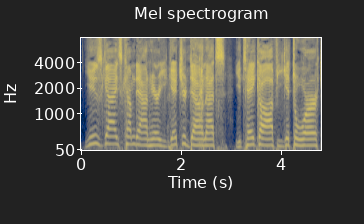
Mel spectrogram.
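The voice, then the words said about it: Put-on Philadelphia accent. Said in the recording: “That's a perfect Philly guy right there. ... That is perfect Philly.”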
